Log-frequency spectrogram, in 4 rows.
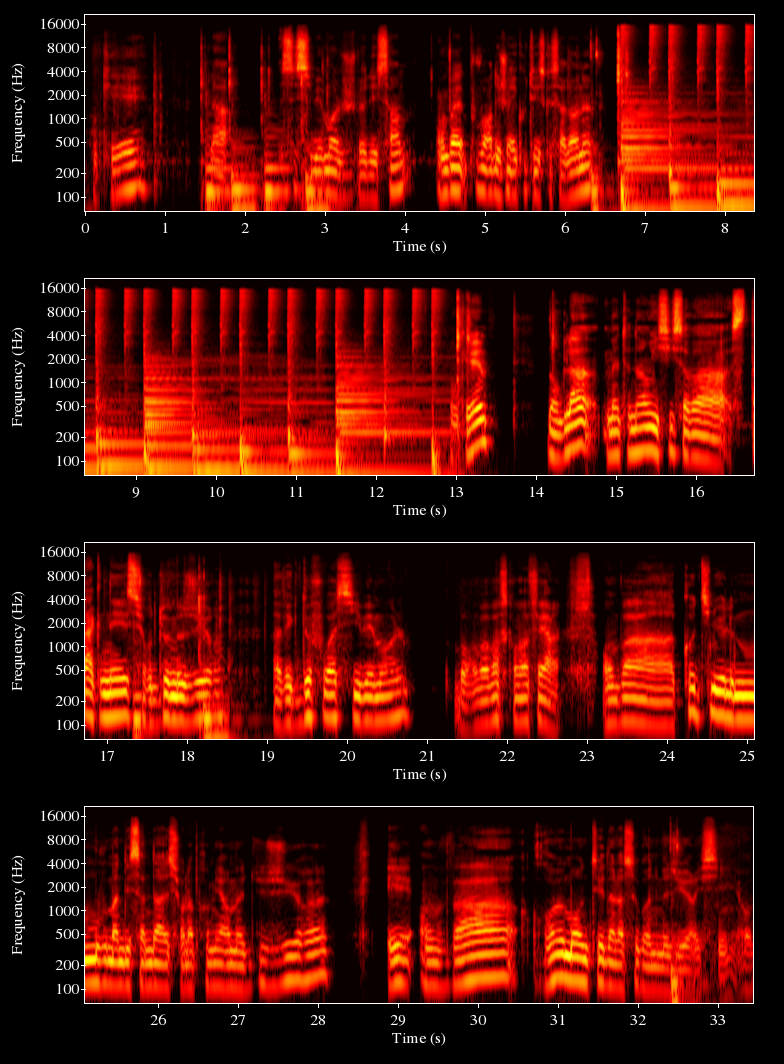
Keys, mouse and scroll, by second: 0.8 Escape, 1.5 Right, 1.8 Left, 2.2 Right, 2.7 ctrl+Down, 5.2 Escape, 6.3 click, 6.7 space, 13.0 space, 17.3 click, 18.1 ctrl+Down, 32.4 click.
